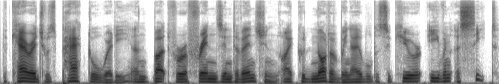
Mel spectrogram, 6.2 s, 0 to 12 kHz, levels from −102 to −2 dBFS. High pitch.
No: low, 105 Hz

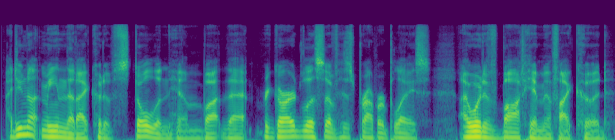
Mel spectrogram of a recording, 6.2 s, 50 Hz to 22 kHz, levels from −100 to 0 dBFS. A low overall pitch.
Yes: low, 100 Hz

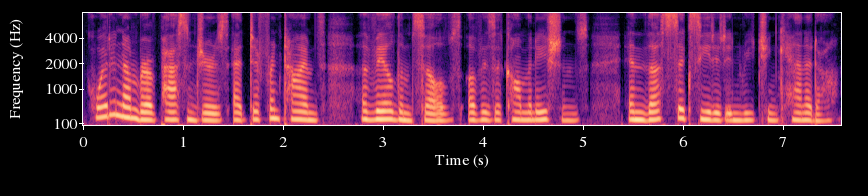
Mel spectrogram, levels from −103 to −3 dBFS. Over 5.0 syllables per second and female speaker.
Yes: 5.8 syllables/s; female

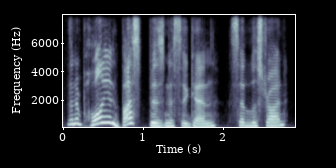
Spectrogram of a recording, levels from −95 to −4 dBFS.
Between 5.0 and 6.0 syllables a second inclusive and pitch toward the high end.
Yes: 5.6 syllables/s; high, 245 Hz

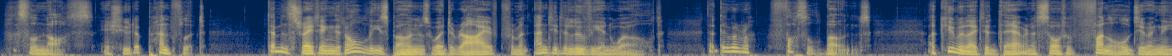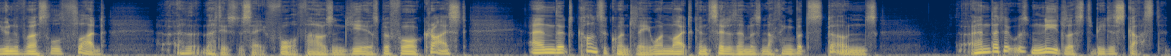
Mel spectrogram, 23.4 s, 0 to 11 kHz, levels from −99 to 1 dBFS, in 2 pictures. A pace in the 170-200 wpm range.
No: average, 150 wpm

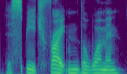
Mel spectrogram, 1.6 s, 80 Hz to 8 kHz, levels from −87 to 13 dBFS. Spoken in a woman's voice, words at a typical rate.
Yes: female; average, 190 wpm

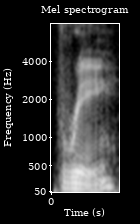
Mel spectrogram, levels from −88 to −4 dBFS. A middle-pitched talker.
No: very low, 95 Hz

